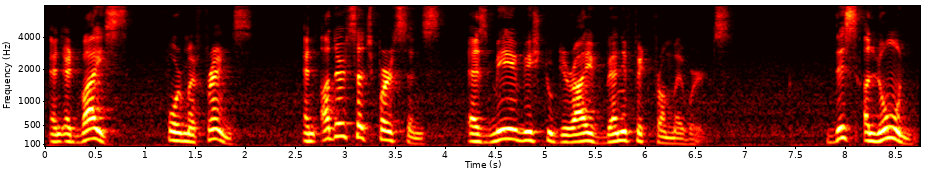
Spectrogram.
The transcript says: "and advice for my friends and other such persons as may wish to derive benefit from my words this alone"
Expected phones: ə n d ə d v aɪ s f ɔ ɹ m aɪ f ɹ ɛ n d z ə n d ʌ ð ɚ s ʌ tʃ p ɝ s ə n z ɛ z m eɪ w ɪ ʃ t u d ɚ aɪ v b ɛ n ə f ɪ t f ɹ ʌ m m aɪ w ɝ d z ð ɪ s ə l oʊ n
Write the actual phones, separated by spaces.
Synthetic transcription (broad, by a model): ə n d ə d v aɪ s f ɔ ɹ m aɪ f ɹ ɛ n d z ə n d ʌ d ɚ s ʌ tʃ p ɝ s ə n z ɛ z m eɪ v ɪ ʃ t u d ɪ aɪ v b ɛ n ə f ɪ t f ɹ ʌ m m aɪ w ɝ d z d ɪ s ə l oʊ n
